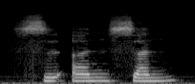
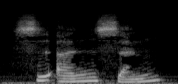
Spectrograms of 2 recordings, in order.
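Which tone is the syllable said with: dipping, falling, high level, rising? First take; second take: high level; rising. First: The pitch stays high and level. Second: The pitch rises from mid to high. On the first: "一声" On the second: "二声"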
